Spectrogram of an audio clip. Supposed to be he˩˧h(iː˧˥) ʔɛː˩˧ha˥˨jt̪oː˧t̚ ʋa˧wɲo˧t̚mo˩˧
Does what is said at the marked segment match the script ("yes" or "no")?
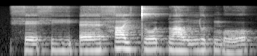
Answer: no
